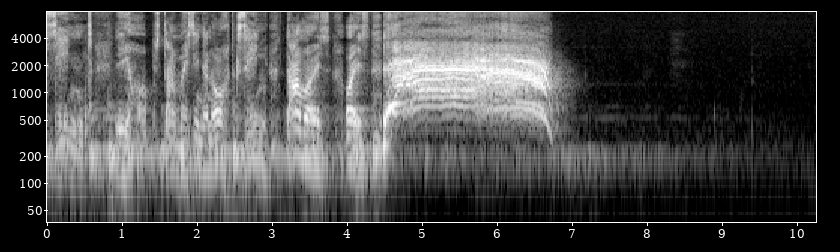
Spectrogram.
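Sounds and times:
speech: 0.3 - 5.1
old man's sudden horrible scream: 4.5 - 7.0.

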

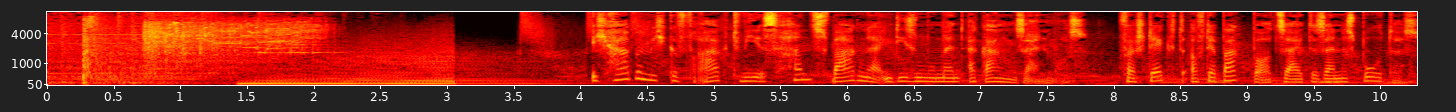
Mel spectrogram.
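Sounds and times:
dinner dishes shattering: 0.6 - 2.1
loud heavy low rumble: 2.1 - 4.7
speech: 4.1 - 10.2.

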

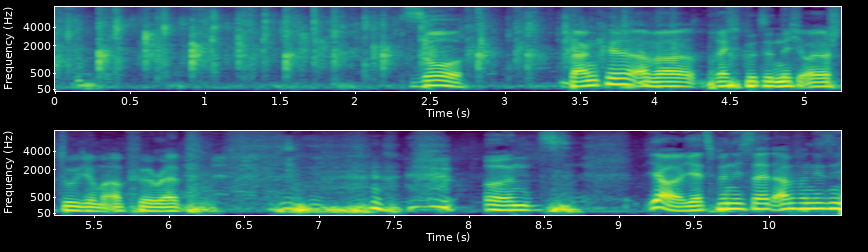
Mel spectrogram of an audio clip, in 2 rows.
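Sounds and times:
audience applause: 0.0 - 4.8
speech: 2.4 - 10.4
laughter: 5.9 - 8.0.

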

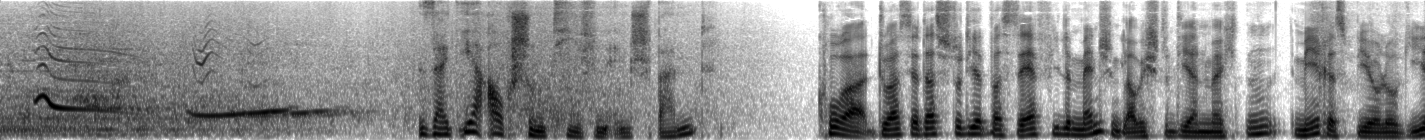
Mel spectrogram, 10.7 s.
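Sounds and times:
underwater whale calls: 0.0 - 2.9
underwater dolphin chirps: 0.2 - 2.7
soft watery hiss: 0.7 - 5.8
speech: 3.1 - 5.4, 6.2 - 10.6.

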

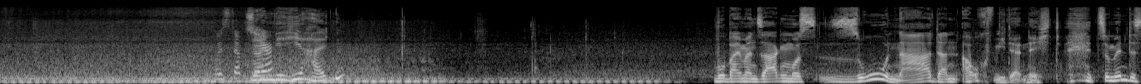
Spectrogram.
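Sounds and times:
snowmobile engine running: 0.0 - 6.7
speech: 2.2 - 3.6, 7.2 - 11.4.

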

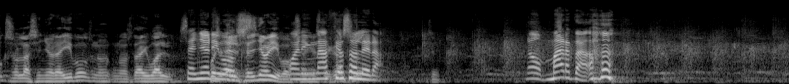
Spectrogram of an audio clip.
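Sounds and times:
speech: 0.0 - 4.6, 5.2 - 6.4
applause: 4.1 - 7.8.

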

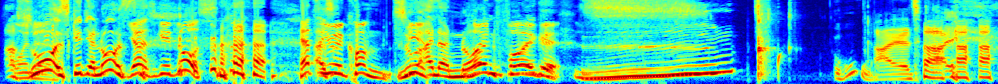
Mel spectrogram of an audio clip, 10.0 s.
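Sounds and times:
speech: 0.1 - 6.2, 8.4 - 9.9
laughter: 1.6 - 3.2, 9.2 - 9.9
cork popping out of a bottle: 7.5 - 8.0.

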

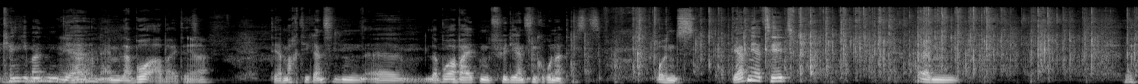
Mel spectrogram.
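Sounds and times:
speech: 0.1 - 8.2, 9.2 - 9.7
crinkly rustling: 5.6 - 11.3.

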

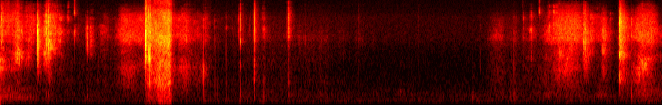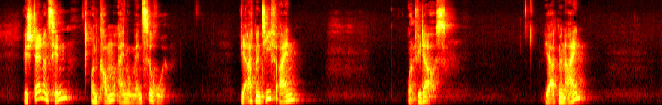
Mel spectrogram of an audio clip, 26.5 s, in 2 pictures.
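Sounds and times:
lighting a candle: 2.4 - 4.2
speech: 13.7 - 16.6, 18.1 - 19.3, 21.4 - 22.2, 24.2 - 25.0.

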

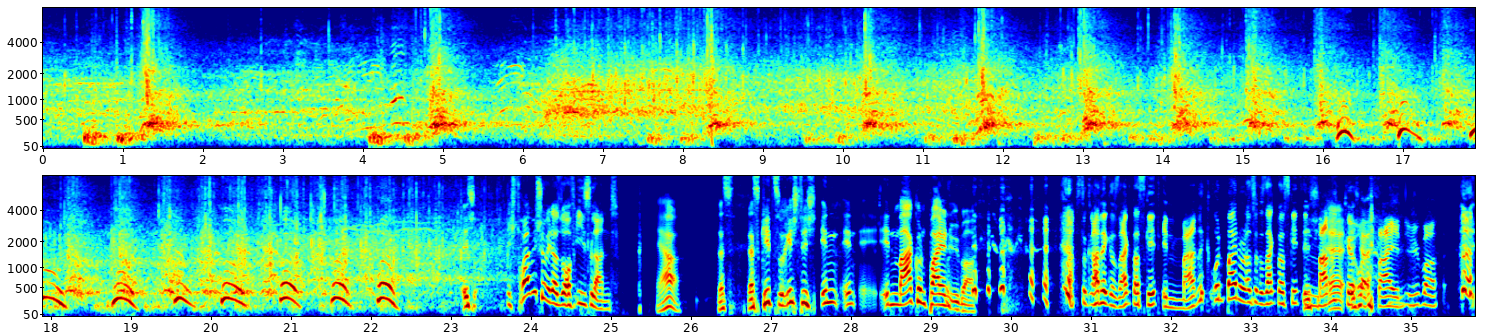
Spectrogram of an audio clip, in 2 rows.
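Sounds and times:
large crowd clapping in unison: 0.0 - 24.2
laughter: 5.6 - 24.0, 27.9 - 31.4, 33.7 - 35.7
speech: 23.2 - 30.1, 30.8 - 35.7.

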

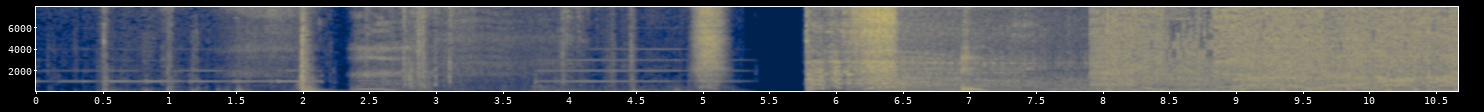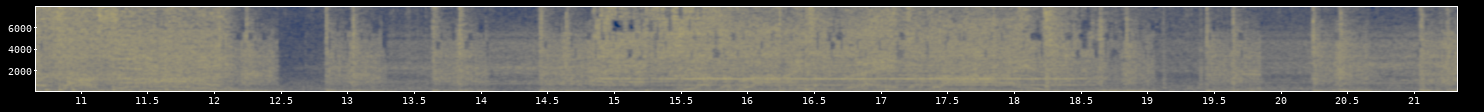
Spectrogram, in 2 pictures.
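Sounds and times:
car engine cranking and starting: 5.8 - 21.3.

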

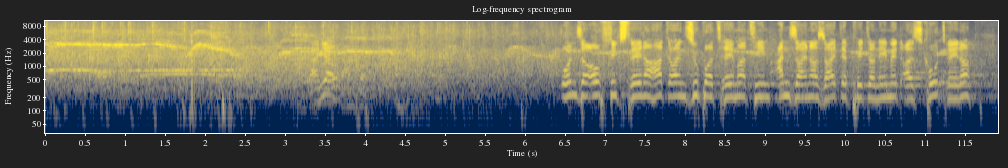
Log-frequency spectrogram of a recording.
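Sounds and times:
applause: 0.0 - 8.3
speech: 3.4 - 3.8, 6.4 - 11.8.

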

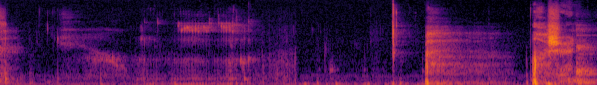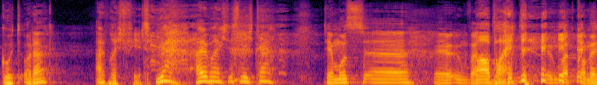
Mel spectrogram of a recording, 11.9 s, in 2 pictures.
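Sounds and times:
person sipping a drink: 0.4 - 4.2
speech: 5.5 - 11.9
laughter: 7.4 - 9.1, 10.0 - 11.9.

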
